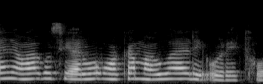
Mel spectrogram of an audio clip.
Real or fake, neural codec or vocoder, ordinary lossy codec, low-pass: fake; codec, 16 kHz, 4.8 kbps, FACodec; none; 7.2 kHz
